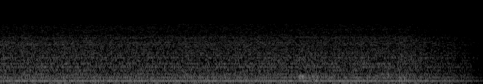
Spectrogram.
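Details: Steady mechanical hum with an even motor drone and hiss throughout: a nebulizer compressor running while a white Persian cat receives nebulizer mist to the face.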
